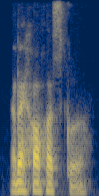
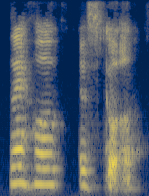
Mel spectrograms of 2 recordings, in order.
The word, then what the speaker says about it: Rechtshogeschool: Batavia Oke seru banget apa sih bacanya re reho school reho schol bahasa Belanda kan Eh iya bahasa Oke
